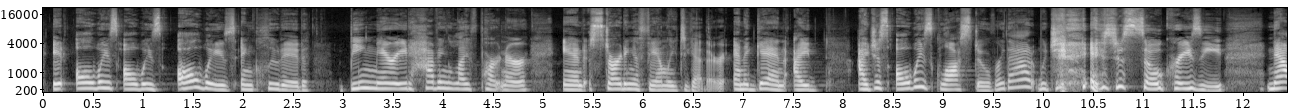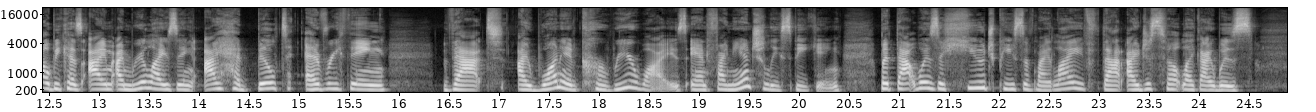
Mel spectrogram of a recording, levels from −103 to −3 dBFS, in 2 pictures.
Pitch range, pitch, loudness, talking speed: 210-260 Hz, 230 Hz, -20 LUFS, 150 wpm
